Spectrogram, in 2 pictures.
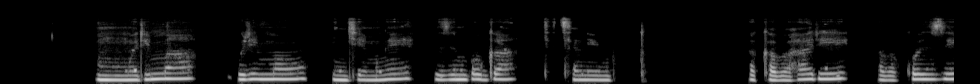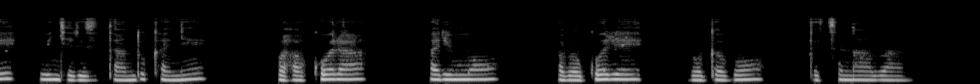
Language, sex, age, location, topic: Kinyarwanda, female, 18-24, Huye, agriculture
